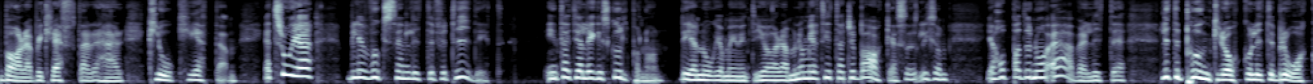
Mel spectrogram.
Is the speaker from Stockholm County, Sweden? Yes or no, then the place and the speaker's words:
yes; Stockholm, Stockholm County, Sweden; also born or lived in Spain; jag är ju uppväxt i Skärholmen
